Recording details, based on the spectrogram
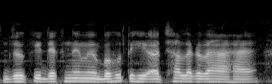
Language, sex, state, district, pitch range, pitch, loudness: Hindi, male, Jharkhand, Palamu, 125-140 Hz, 135 Hz, -16 LUFS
